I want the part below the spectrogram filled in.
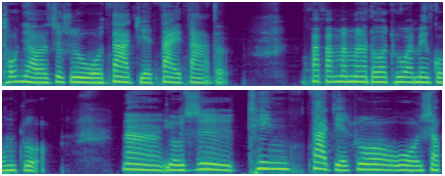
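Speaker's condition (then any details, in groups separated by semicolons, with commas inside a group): Moderate-to-severe hearing loss; wears hearing aids, car accident with seven days bedridden, rehabilitation to dance again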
